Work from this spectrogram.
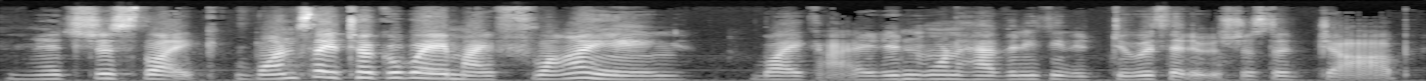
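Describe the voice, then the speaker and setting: A young woman chatting as a podcast co-host in an even, mid-pitched voice. She jokes and often trails off, then corrects herself mid-sentence. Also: normal speed, hardly any pauses. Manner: joking, trails off and restarts, self-correcting. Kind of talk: casual chat.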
